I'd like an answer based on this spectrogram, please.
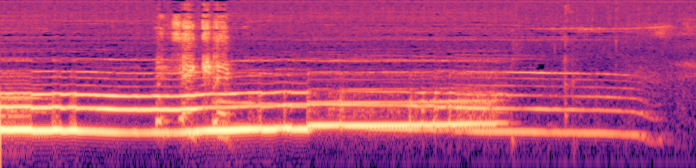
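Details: A pet dog lies on a couch with its owner and howls along to a playback of its own howling. Drawn-out tones step up, hold, then slide downward and fade out, with a brief burst of voices partway through.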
